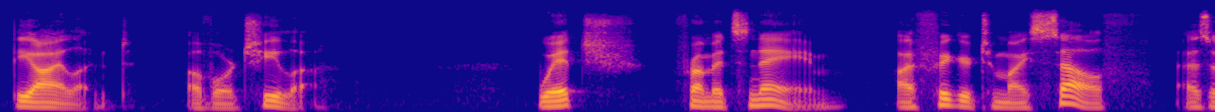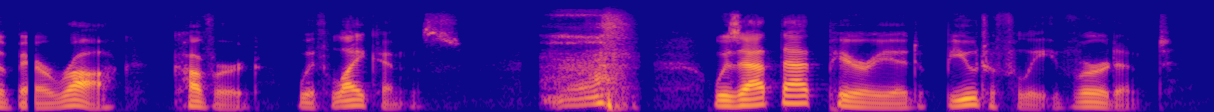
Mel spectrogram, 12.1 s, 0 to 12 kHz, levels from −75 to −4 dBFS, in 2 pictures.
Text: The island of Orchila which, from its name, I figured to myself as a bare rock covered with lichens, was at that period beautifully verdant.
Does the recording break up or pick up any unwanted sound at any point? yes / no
yes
